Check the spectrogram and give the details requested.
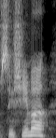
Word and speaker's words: Tsushima: Ghost of Tsushima, I'm guessing that's how you pronounce it, because I had a second grade teacher named Mrs. Tsushima. That is correct. And yeah, Ghost of Tsushima, release date, there's a trailer that just came out today.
